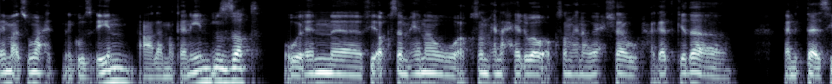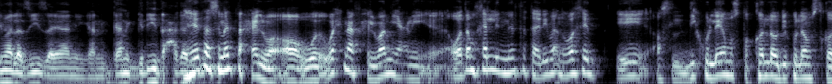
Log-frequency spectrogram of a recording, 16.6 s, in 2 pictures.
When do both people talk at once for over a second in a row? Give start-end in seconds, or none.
none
